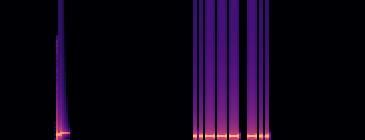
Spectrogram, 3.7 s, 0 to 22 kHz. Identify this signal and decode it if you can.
Morse code, heard as a keyed tone, about 42 wpm, 700 Hz. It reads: 2D
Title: Single-Letter Single-Number 40wpm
